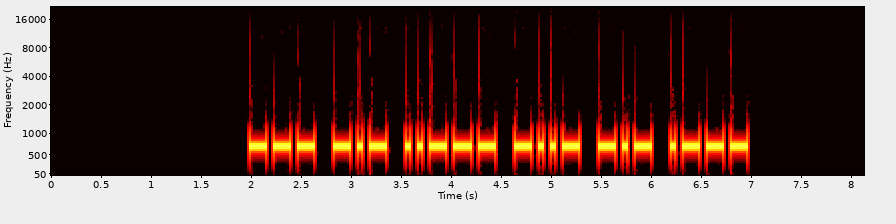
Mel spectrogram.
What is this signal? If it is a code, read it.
Morse code, heard as a keyed tone, about 21 wpm, 700 Hz. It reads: OK2XKJ
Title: DXCC-100 Call Signs - 6 Characters - 20wpm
